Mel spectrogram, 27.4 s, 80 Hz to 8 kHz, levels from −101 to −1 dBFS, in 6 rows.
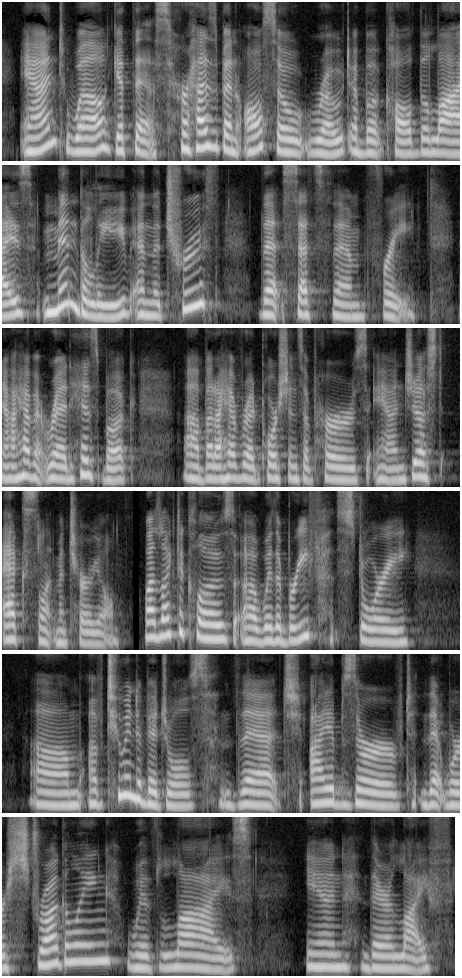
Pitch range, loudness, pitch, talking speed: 180-215 Hz, -23 LUFS, 195 Hz, 140 wpm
